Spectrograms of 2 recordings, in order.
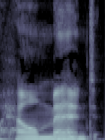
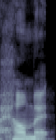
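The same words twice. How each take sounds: First: The word ends in an n then t sound. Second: The word ends in a plain t sound.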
